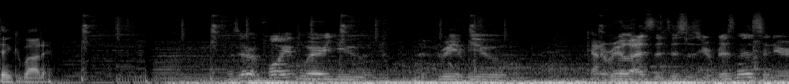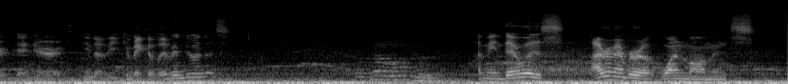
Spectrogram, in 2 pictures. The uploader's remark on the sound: This week we bring you the first of three episodes recorded live on the field at Coachella. We talked the Coachella people into giving us press passes so we could sit down with a few creative folks in the midst of one of the world’s largest cultural phenomena.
